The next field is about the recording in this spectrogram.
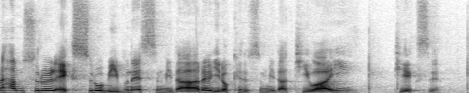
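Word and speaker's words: dy/dx: 제가 어디서 촌스럽게 예전에 특강할 때도 말씀드렸는데 이거 dx분의 dy라고 읽으시면 안 돼. 이건 분수를 나타낸식이 아닙니다. 절대 공대 교수님 앞에서 dx dy라고 읽지 마.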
